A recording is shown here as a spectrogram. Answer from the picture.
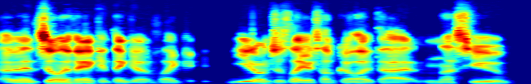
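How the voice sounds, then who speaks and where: Over a quiet background, a man talks at a very fast pace in a bright, sharp tone with vocal fry. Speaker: podcast host. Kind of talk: casual chat. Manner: casual, joking.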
